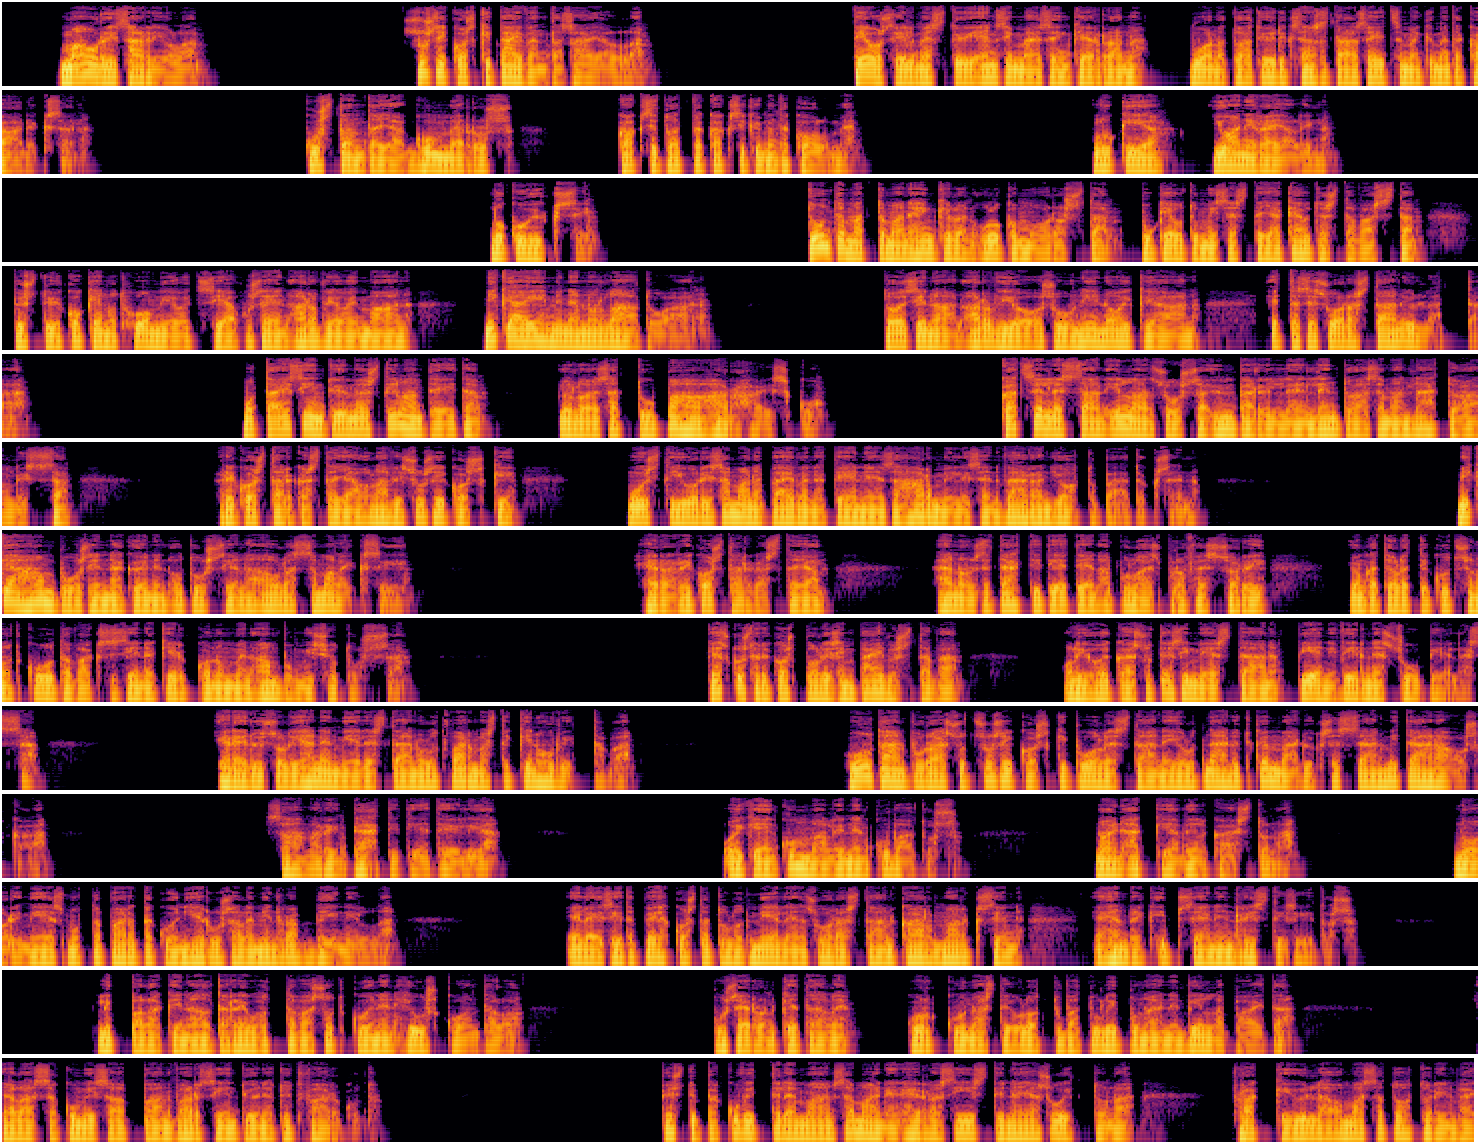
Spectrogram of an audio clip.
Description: Susikoski päiväntasaajalla – Ljudbok – Laddas ner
